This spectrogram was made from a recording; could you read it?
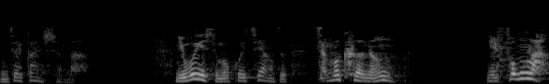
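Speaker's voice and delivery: high-pitched shocked crowd outcry of disbelief.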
